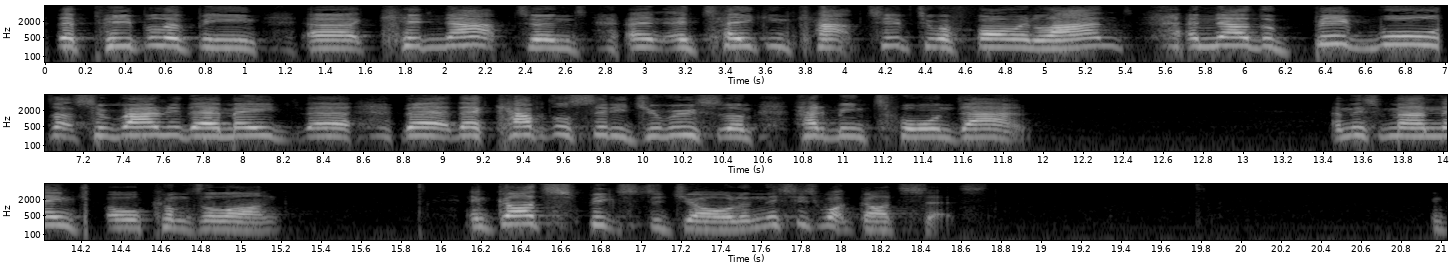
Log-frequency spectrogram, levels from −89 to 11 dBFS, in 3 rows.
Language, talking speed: English, 150 wpm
